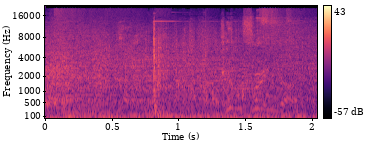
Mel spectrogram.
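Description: A Confringo fire spell blast in Hogwarts Legacy during a boss fight: a loud, dense rush of crackling game noise with one sharp impact near the middle, continuous and close throughout.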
